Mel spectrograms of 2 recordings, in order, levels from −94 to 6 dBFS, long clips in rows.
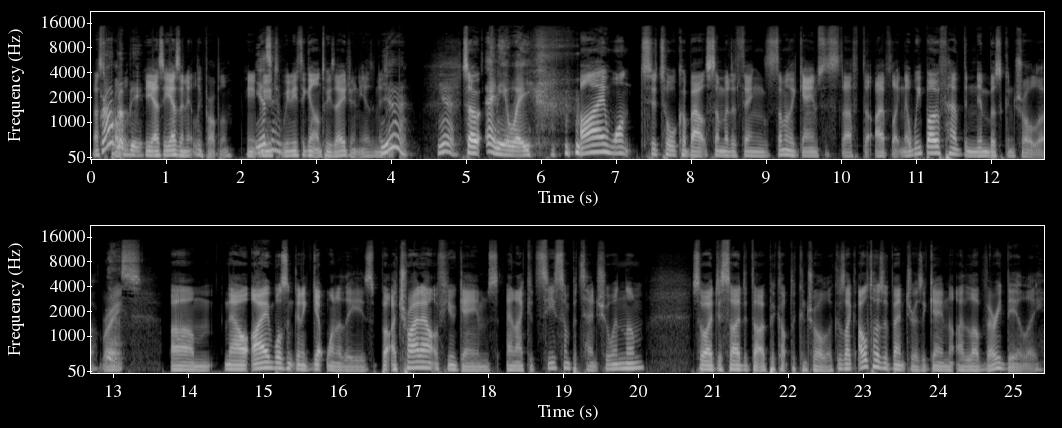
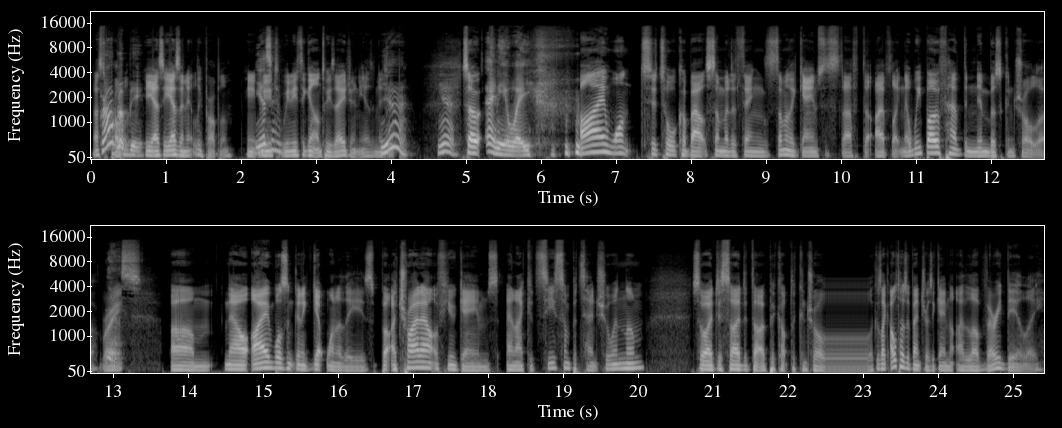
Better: first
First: none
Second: audio freezing; at 23 s for 0.5 s

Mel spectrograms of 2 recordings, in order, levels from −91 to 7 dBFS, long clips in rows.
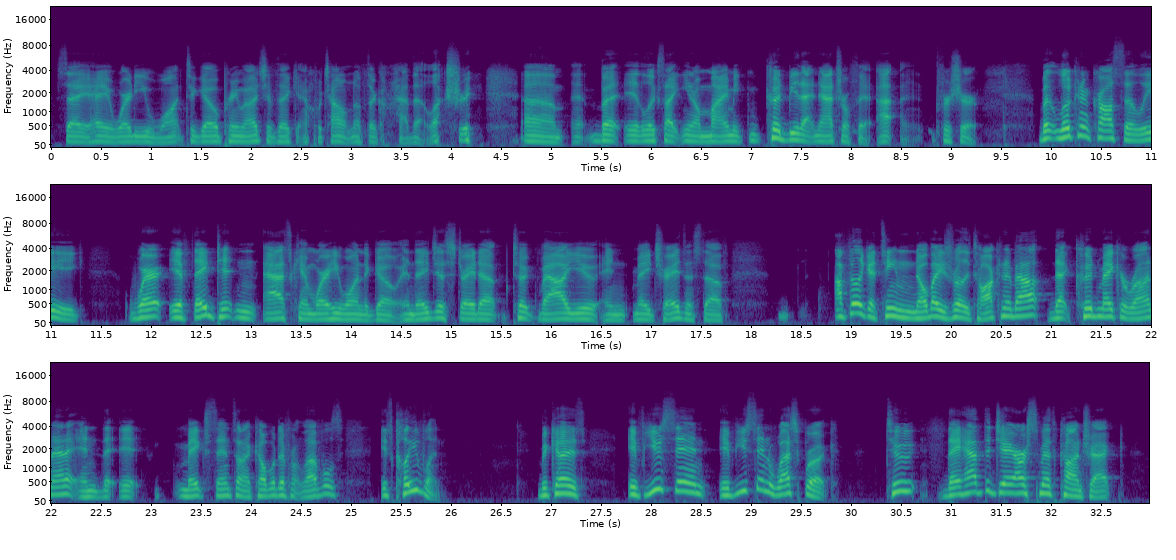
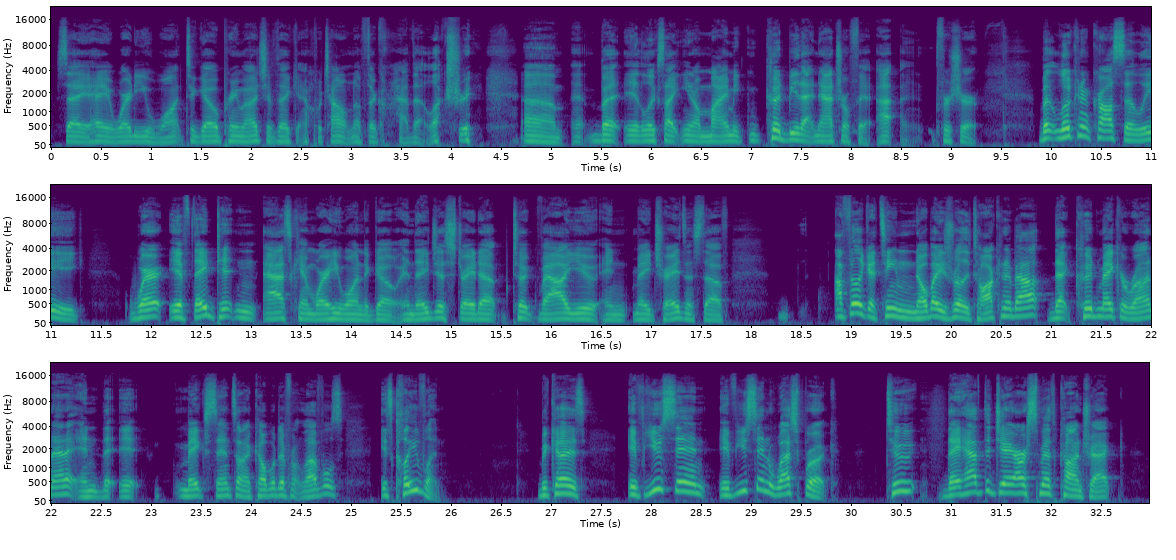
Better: second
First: muffled; slightly; fading above 4 kHz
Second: none

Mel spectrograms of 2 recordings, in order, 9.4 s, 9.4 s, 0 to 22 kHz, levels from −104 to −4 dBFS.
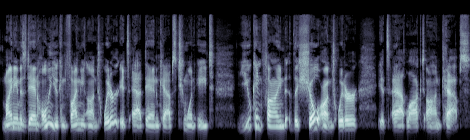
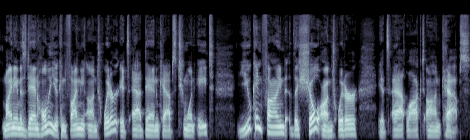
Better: second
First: thin; somewhat; fading below 300 Hz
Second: none

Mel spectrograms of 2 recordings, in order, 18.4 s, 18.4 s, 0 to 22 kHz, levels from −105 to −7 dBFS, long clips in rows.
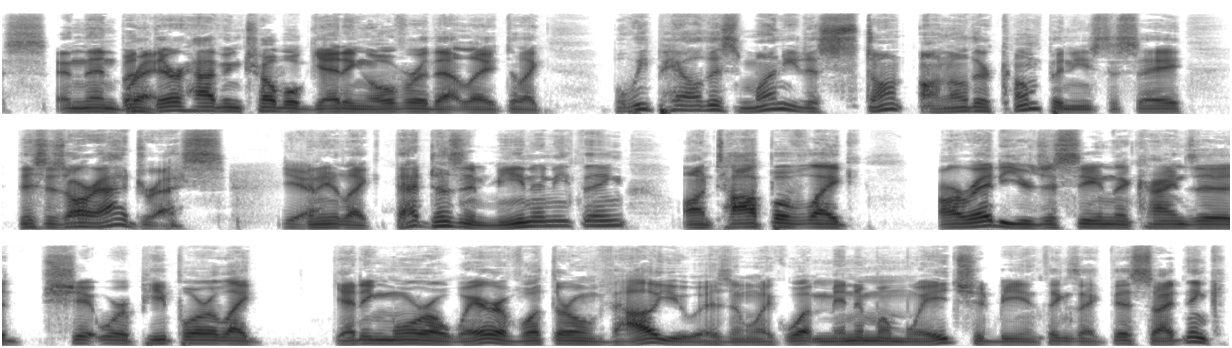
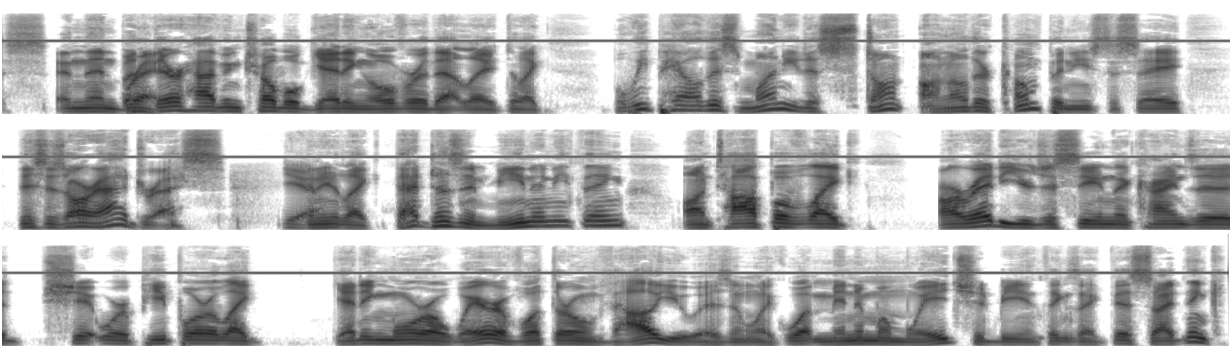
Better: first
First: none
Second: high-pitched whine; loud; throughout; 5 kHz, 8 dB below the speech

